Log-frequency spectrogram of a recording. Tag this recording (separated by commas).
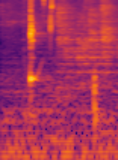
Drip, Liquid, Water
